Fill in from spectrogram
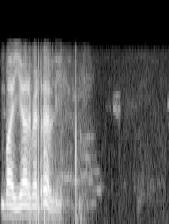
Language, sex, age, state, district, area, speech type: Dogri, male, 18-30, Jammu and Kashmir, Samba, rural, conversation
